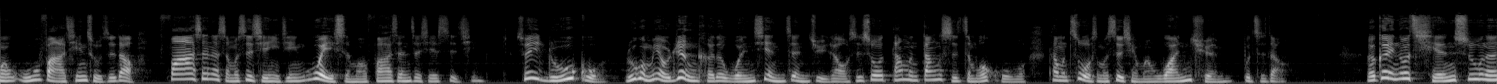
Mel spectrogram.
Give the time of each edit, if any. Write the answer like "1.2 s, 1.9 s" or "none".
5.1 s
